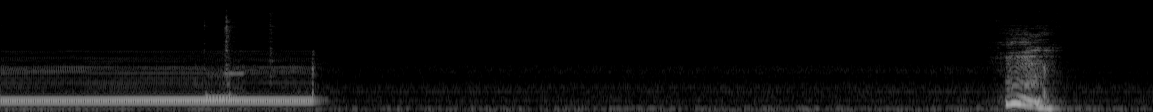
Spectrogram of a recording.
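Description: Steady electronic intercom phone tones for about a second and a half, then quiet line hiss, followed by a short sweeping chirp near the end.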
